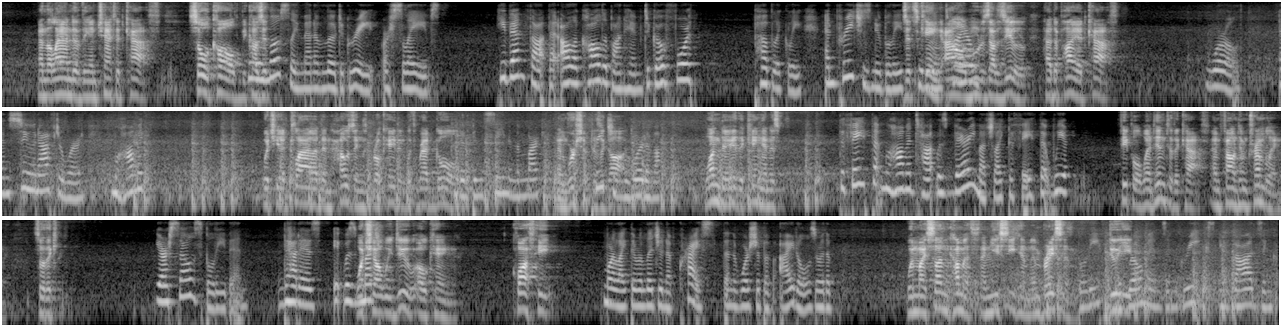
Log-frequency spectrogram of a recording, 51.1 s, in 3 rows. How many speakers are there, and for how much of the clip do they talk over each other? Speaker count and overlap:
two, about 9%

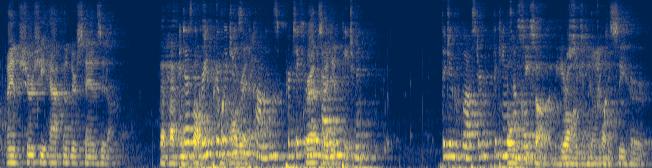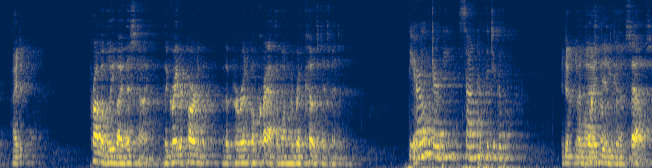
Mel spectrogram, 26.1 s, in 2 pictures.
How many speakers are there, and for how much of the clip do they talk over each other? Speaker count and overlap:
three, about 23%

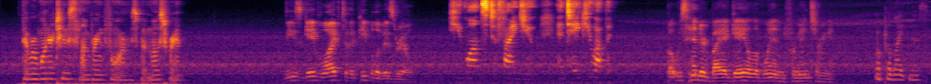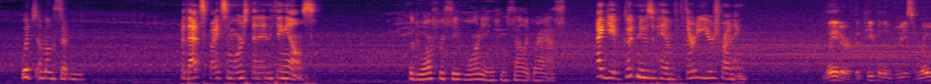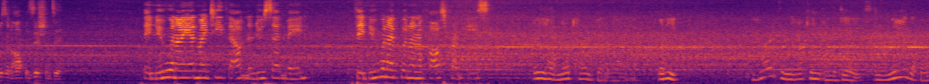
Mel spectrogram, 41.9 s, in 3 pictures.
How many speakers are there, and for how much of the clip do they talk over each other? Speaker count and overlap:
seven, no overlap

